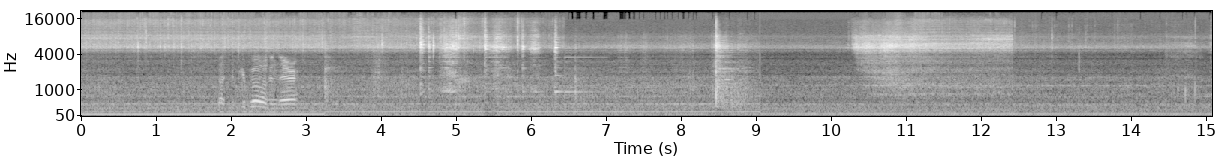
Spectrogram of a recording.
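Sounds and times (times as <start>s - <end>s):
faint sizzle: 0.0s - 6.5s, 10.2s - 14.0s
utensil scraping frying pan: 2.9s - 6.5s.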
